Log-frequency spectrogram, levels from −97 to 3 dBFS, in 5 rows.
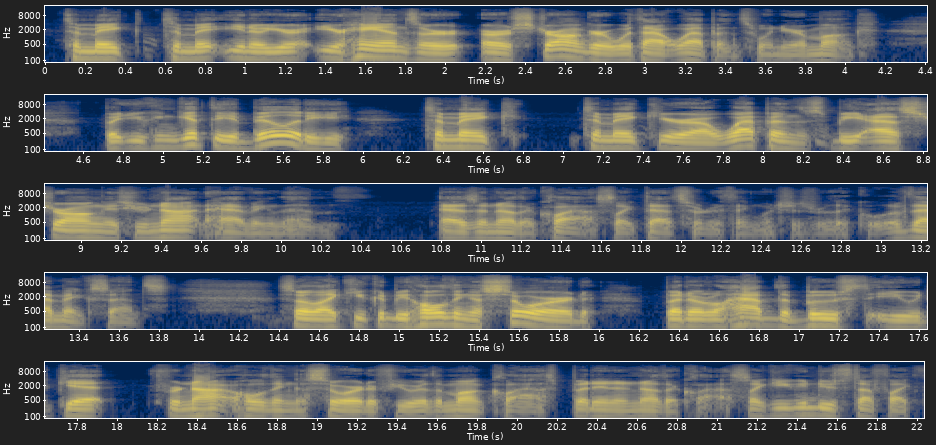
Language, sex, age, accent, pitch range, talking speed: English, male, 30-49, American, 105-125 Hz, 255 wpm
